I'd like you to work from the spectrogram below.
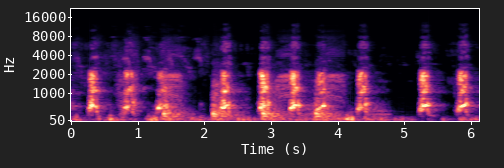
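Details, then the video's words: Rare-breed brown dog, said to be very dangerous, gives a run of deep, rough barks, some doubled, about two a second with a short gap near the end, low background hum throughout. "Dog barking"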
